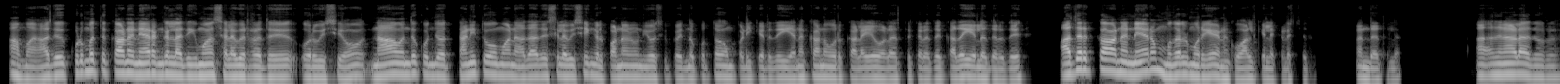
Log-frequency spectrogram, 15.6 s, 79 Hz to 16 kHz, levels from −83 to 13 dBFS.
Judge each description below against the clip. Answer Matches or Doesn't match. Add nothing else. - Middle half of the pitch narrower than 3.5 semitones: Doesn't match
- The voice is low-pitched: Matches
